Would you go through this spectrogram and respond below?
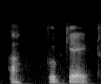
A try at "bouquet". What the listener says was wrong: Bouquet. No T.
